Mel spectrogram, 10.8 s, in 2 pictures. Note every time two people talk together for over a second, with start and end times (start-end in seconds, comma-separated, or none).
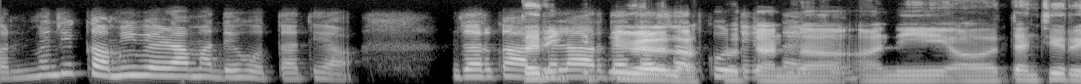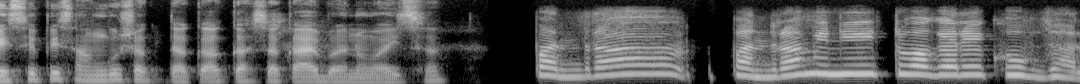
2.6-4.3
